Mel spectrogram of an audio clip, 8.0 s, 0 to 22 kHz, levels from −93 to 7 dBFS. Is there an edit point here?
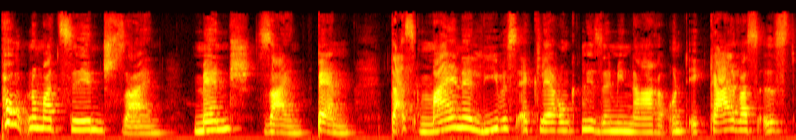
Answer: yes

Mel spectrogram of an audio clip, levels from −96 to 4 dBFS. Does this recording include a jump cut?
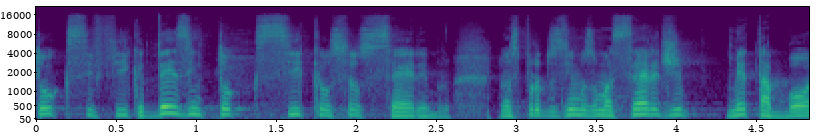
no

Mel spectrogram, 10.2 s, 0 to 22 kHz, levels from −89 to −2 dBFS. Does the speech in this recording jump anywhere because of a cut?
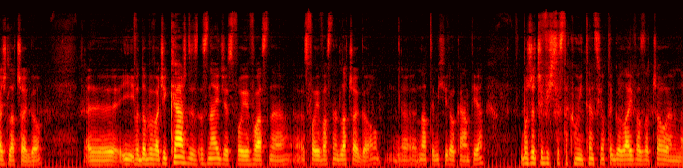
yes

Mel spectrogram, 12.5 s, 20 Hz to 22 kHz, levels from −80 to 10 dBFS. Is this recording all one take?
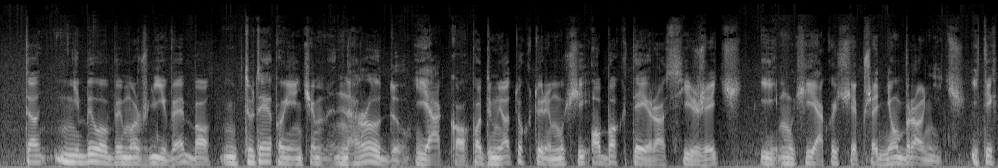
no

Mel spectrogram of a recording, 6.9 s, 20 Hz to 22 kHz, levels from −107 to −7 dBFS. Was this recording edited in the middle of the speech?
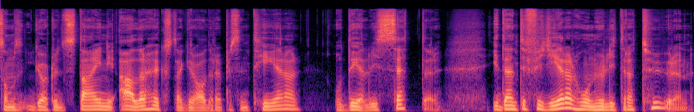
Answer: no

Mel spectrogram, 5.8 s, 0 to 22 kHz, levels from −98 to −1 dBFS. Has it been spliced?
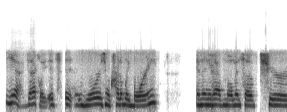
no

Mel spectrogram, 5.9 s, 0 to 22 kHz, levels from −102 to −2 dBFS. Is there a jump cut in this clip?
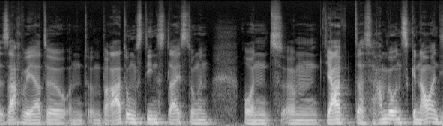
yes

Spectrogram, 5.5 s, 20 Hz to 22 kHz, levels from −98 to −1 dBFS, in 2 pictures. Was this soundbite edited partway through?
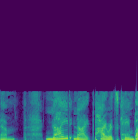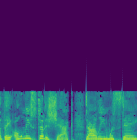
yes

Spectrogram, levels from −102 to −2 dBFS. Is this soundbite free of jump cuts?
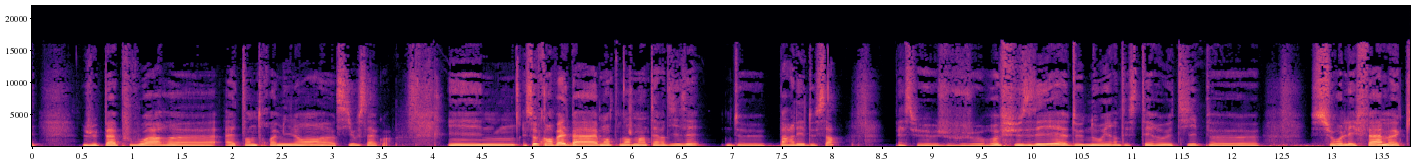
no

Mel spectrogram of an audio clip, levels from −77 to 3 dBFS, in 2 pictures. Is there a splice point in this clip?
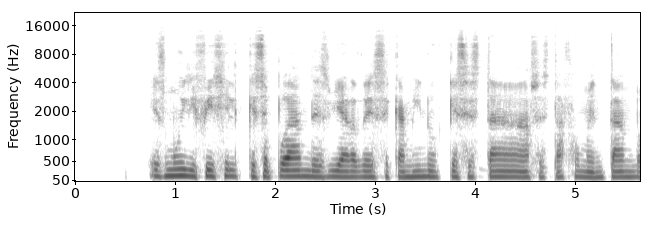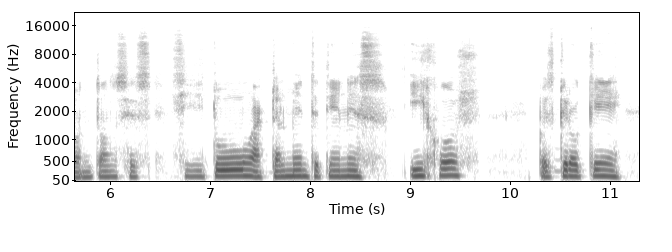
yes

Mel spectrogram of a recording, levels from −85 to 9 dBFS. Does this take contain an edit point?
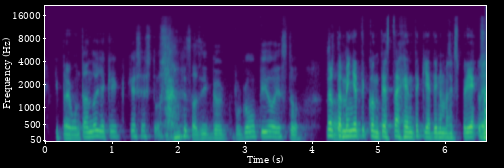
no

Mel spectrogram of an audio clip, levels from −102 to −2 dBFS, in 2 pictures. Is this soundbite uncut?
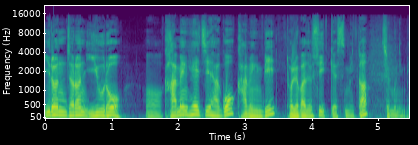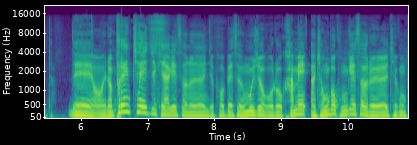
yes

